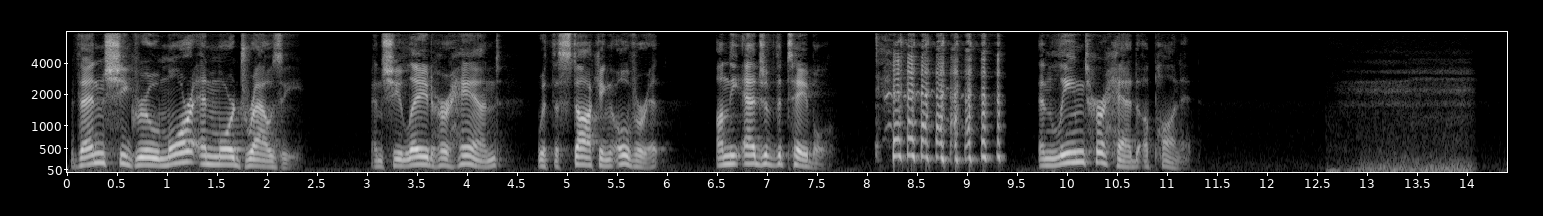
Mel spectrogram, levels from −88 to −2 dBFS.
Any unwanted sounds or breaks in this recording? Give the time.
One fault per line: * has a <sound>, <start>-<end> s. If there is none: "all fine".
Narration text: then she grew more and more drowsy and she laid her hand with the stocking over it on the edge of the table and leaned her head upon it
* has a laugh, 8.1-9.4 s
* has a breath, 12.6-14.1 s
